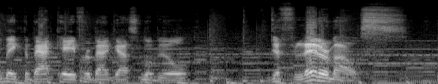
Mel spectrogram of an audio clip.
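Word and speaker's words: Die Fledermaus: De Fledermaus. De Fledermaus is how you say the bat in German.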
